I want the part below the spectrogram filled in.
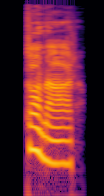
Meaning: teacher (especially as an occupation; usually teaching children over ten, specialized in certain subjects)
- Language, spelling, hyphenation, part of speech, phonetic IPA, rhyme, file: Hungarian, tanár, ta‧nár, noun, [ˈtɒnaːr], -aːr, Hu-tanár.ogg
